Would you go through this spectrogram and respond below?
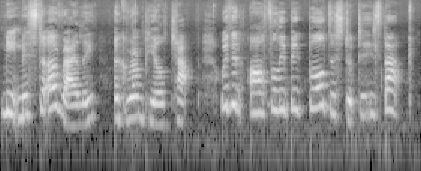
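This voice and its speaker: Female storyteller with a high-pitched voice for children's bedtime picture books, engaging young listeners directly. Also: lively intonation, moderate pace. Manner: addresses child listeners with prompting questions. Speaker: host reading children's picture books aloud.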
